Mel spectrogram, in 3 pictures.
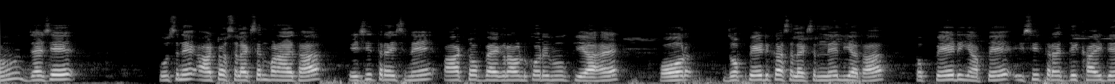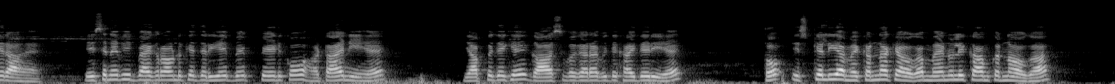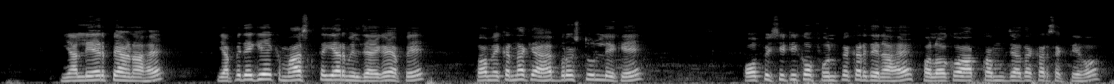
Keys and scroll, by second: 6.5 space.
